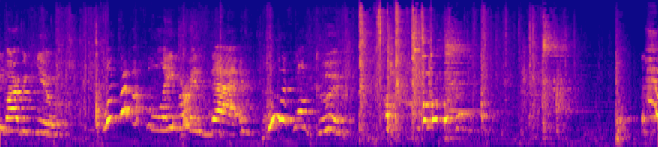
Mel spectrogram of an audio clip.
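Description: Girls' voices talking and exclaiming over one another, with a run of sharp clicks about five seconds in as small wrapped hard candies are tipped out of a plastic bag and clatter onto a granite countertop.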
